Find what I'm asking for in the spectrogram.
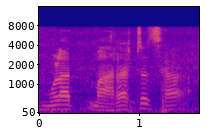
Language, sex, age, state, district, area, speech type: Marathi, male, 45-60, Maharashtra, Osmanabad, rural, spontaneous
